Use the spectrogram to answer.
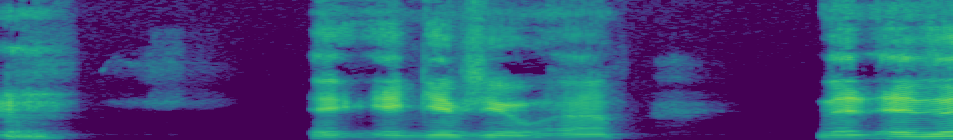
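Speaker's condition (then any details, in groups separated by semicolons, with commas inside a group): ALS; motor neurons in brain and spinal cord, body stiffness; voice retained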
